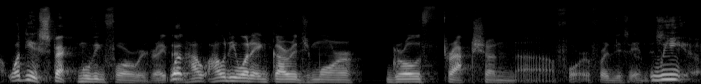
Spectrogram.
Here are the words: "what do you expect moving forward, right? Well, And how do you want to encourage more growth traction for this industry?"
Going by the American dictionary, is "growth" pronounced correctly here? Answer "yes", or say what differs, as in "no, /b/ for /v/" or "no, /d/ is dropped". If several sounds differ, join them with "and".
yes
